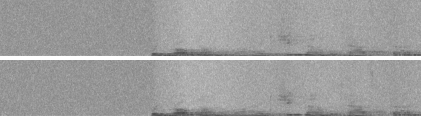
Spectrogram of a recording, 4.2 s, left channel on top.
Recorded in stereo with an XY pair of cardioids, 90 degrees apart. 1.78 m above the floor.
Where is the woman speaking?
20° right, 9.5 m.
